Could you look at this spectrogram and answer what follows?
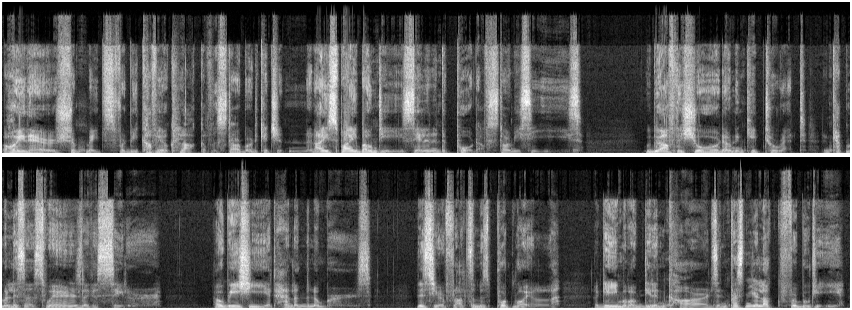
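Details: Adult male narrator; normal speech.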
